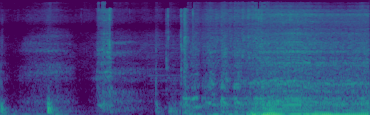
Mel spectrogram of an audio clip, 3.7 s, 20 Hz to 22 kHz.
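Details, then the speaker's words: 2009 Mini Cooper R56, 50k on the clock, non-starter with inlet and exhaust camshaft sensor fault codes: after replacing both camshaft position sensors it cranks briefly, catches and climbs into a strong, steady rev with no misfire. "oh yeah baby we have liftoff oh good what's up"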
